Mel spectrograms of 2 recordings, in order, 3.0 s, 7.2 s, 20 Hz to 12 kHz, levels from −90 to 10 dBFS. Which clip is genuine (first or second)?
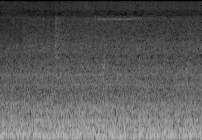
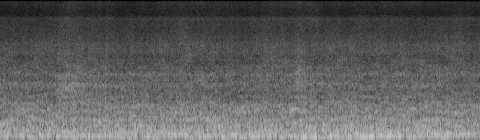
first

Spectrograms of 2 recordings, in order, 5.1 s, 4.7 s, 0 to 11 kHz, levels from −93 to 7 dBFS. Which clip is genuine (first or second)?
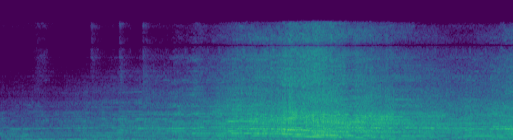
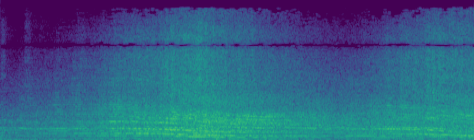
second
